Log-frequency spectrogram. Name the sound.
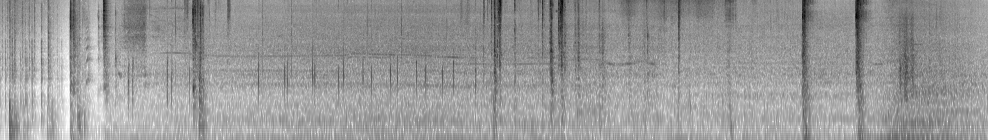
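car door and engine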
